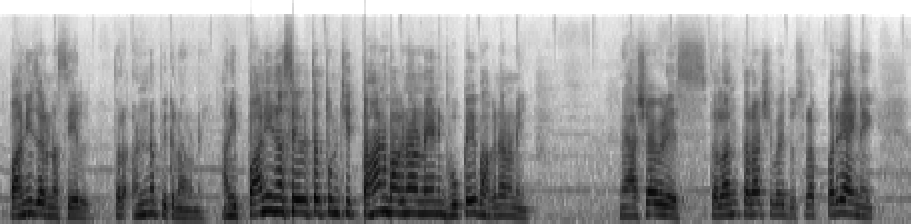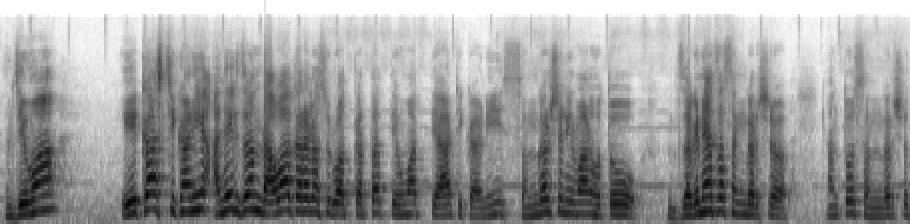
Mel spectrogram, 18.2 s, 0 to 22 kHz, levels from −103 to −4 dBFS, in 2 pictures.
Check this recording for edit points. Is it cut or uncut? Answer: cut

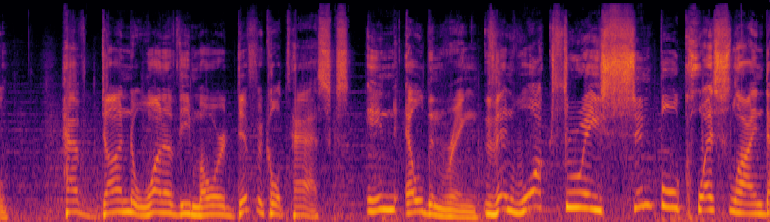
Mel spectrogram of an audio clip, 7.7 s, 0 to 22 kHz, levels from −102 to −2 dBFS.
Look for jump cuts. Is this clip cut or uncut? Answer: uncut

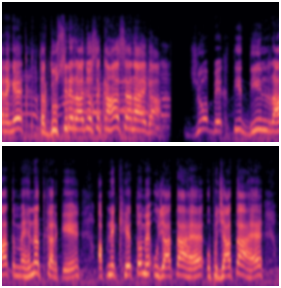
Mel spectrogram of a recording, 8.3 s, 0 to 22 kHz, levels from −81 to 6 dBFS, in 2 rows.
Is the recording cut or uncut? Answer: cut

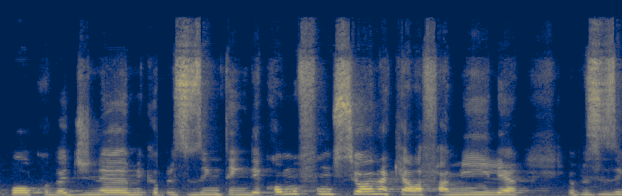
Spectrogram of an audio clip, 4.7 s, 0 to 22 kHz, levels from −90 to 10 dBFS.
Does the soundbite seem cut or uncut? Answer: uncut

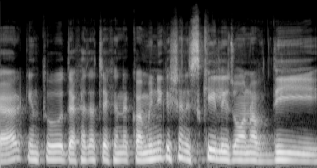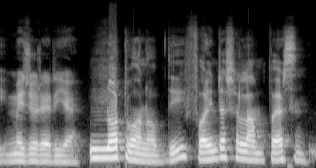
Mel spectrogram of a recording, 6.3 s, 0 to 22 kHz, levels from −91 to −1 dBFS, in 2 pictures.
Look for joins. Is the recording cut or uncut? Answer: uncut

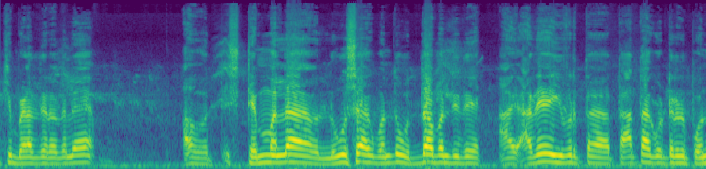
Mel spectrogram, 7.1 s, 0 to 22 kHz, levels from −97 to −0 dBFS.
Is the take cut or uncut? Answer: cut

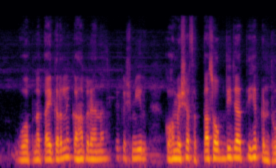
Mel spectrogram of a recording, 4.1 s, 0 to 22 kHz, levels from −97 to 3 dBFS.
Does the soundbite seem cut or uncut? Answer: cut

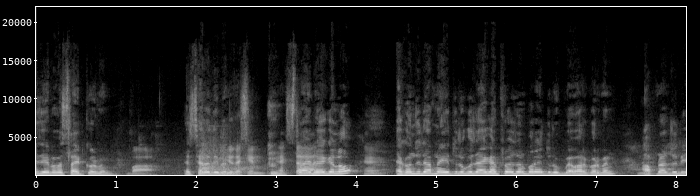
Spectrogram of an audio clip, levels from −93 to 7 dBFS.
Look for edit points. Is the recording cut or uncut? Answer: uncut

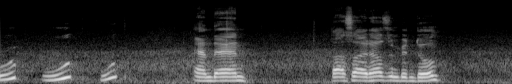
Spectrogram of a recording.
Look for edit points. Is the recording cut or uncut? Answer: uncut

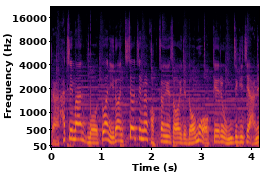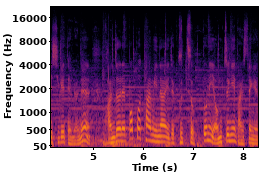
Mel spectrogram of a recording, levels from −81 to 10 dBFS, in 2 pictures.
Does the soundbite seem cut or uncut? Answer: uncut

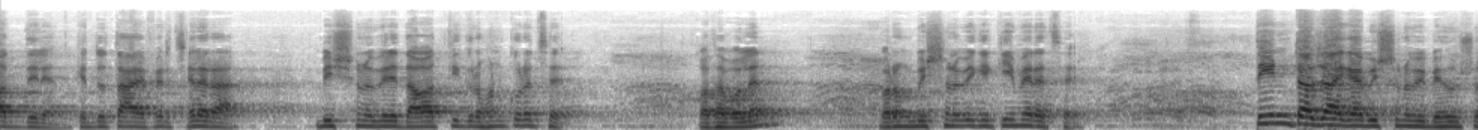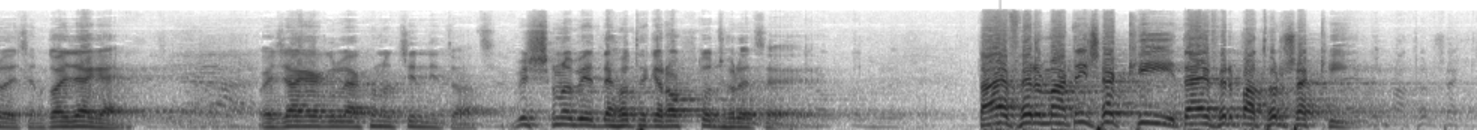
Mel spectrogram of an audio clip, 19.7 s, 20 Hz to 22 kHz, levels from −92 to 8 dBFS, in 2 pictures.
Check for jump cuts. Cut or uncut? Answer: uncut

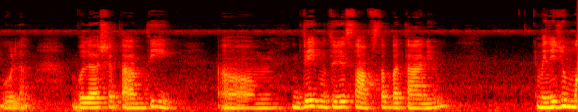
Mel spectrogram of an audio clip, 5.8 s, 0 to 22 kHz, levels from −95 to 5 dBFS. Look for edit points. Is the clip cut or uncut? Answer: uncut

